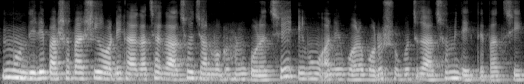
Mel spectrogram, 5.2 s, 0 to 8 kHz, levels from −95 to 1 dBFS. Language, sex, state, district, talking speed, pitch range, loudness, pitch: Bengali, female, West Bengal, Paschim Medinipur, 215 wpm, 175-210 Hz, -18 LUFS, 185 Hz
